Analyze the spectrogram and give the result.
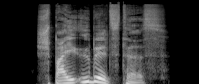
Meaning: strong/mixed nominative/accusative neuter singular superlative degree of speiübel
- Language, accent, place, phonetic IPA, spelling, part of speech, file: German, Germany, Berlin, [ˈʃpaɪ̯ˈʔyːbl̩stəs], speiübelstes, adjective, De-speiübelstes.ogg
